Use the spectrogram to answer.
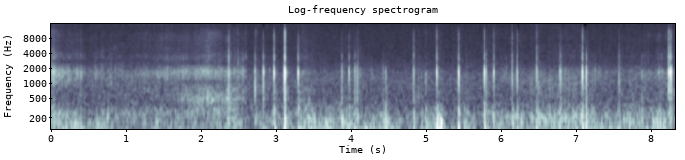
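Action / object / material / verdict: tap / paperback paper coloring book with glossy cover / paper / none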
